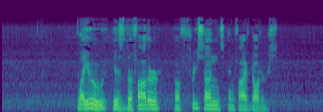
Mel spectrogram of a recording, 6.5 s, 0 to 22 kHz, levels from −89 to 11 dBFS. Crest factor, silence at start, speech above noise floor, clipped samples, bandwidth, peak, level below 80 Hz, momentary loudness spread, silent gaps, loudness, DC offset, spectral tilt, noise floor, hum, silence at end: 18 dB; 1.55 s; 38 dB; under 0.1%; 11.5 kHz; -2 dBFS; -54 dBFS; 13 LU; none; -17 LUFS; under 0.1%; -5 dB/octave; -54 dBFS; none; 0.95 s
